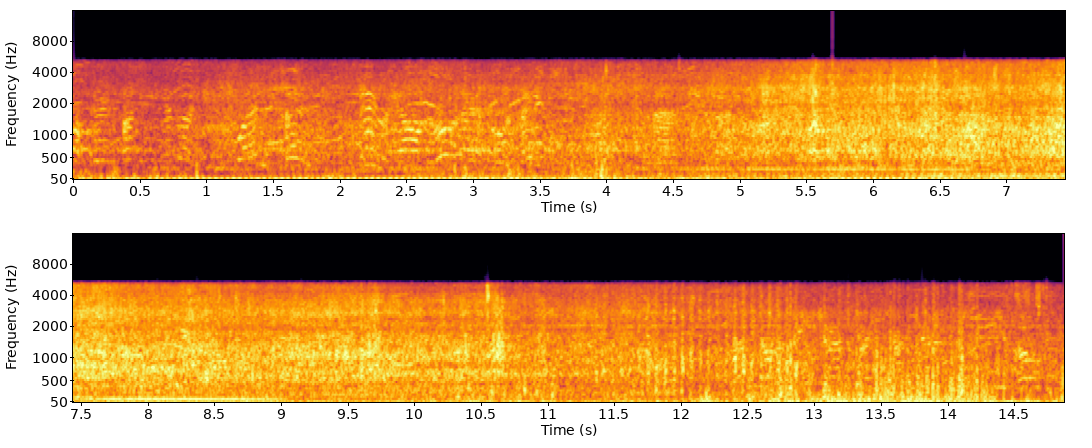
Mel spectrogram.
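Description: A helicopter's rotor thumps and drones overhead, growing louder as it passes.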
